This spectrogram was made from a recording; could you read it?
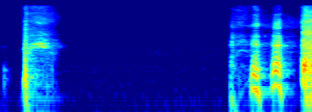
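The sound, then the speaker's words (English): A single sharp cough rings out, followed after a pause by a rapid cluster of three or four harsh coughs, loud and unmuffled, with no talking. “So you guys had to hear me cough a few more times.”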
